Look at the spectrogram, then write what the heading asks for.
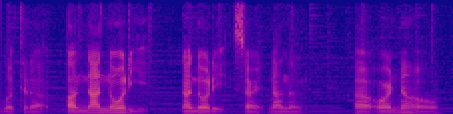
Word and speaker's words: Nanori: Oh, Nanori. Nanori. Sorry. Nano or no. Does that make sense? No, it doesn't. Nanori. Oh, Nanori. Yeah, Nanori. Not Nanomi. Nanori.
